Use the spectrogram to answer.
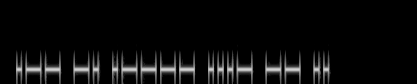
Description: Morse code, heard as a keyed tone, about 25 wpm, 700 Hz. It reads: WN1VMI
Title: USA Call Signs Repeated 3x 25wpm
